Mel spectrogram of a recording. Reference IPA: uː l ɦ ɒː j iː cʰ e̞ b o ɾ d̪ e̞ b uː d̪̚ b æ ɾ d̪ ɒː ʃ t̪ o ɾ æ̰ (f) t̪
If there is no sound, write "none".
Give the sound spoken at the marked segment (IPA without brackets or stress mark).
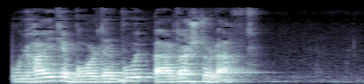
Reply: f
